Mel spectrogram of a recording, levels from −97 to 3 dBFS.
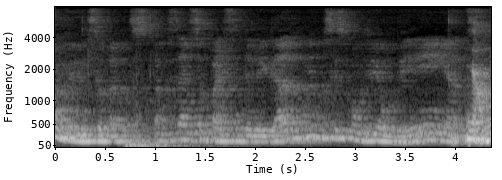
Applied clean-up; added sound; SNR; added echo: none; Boom; 16 dB; reverberation time 1.1 s.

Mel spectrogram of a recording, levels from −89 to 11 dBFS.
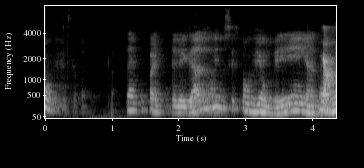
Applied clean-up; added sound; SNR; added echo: neural mask model DeepFilterNet 3.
